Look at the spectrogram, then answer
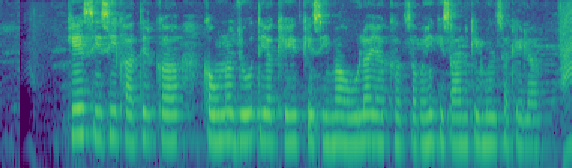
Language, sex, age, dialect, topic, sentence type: Bhojpuri, female, 18-24, Western, agriculture, question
